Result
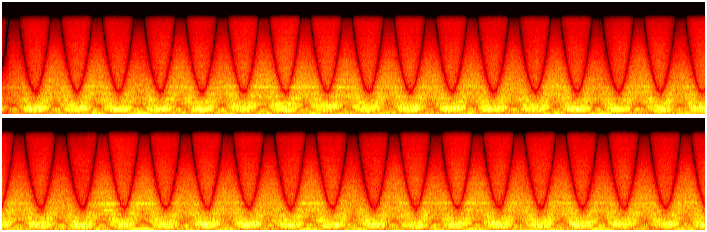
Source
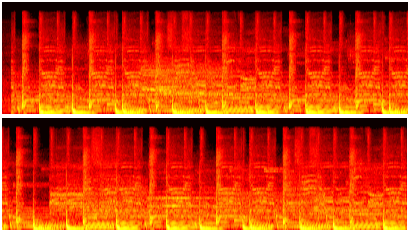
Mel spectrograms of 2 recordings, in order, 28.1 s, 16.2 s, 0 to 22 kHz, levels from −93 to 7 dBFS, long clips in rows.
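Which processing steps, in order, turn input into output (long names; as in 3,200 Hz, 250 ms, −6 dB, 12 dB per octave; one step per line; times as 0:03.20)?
downward compressor 2.5 to 1, threshold −25 dBFS, peak gain reduction 7 dB
phase-vocoder pitch shift with formants kept −10 semitones
transient designer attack −2 dB, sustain +7 dB
bit-depth reduction 8 bits, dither none
parametric band 330 Hz +15 dB 1.7 octaves
hollow resonant body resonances 210/1,600 Hz, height 16 dB, ringing for 35 ms
harmonic and percussive parts rebalanced percussive −13 dB
fuzz pedal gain 39 dB, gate −43 dBFS
wrong playback speed 78 rpm record played at 45 rpm
convolution reverb RT60 2.6 s, pre-delay 102 ms, DRR −8.5 dB
phaser with staggered stages 1.2 Hz
level −9 dB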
